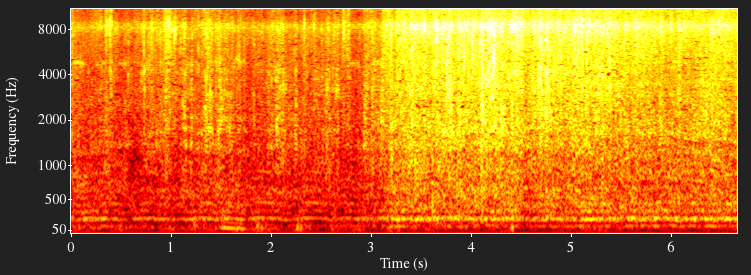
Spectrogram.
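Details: Hornets streaming out of their nest while it is being removed: a steady low buzzing hum under broad hissy rustle, swelling louder after the third second.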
